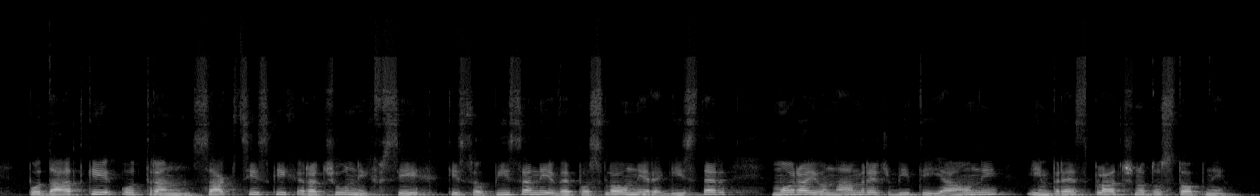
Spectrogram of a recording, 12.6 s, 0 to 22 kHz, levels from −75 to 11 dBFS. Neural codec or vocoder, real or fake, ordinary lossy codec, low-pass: none; real; Opus, 32 kbps; 19.8 kHz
